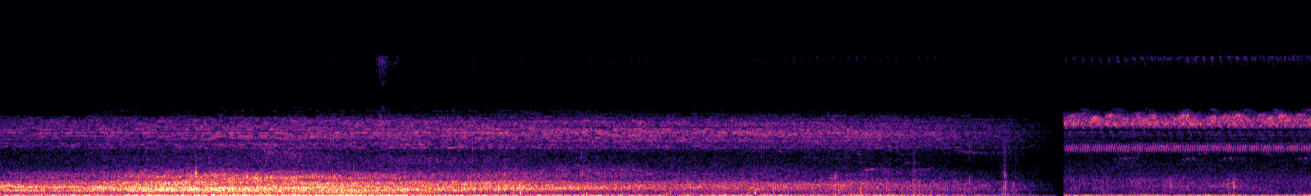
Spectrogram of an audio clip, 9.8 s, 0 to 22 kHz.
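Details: Cicadas singing high in the trees on a warm, humid August 3rd, 2024 morning along the Cataraqui Trail, north shore of Sydenham Lake: a steady, high, unbroken buzz over low rumbling walking noise, briefly cut near eight seconds, then resuming as two steady tones.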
